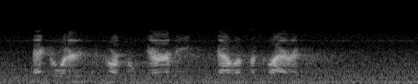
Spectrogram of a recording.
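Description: A man's voice over a police radio, thin and narrow-band, repeating a dispatcher's 'Headquarters to' call to a fallen officer in the last-call roll, with a steady low background hiss.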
